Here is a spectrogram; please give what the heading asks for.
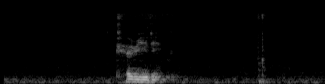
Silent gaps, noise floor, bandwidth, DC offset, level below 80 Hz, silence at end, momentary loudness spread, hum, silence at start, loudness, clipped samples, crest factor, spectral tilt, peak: none; -58 dBFS; 11.5 kHz; under 0.1%; -58 dBFS; 0.6 s; 24 LU; none; 1.15 s; -29 LUFS; under 0.1%; 22 dB; -7.5 dB/octave; -14 dBFS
